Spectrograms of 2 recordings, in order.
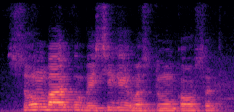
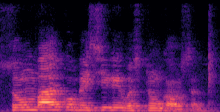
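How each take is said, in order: Both takes have the same delivery.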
